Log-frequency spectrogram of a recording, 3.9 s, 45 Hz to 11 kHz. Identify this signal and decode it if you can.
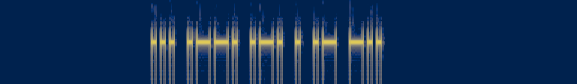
Morse code, heard as a keyed tone, about 40 wpm, 700 Hz. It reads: SPREAD
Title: Top 1001-1250 Words 40wpm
